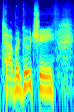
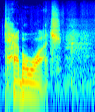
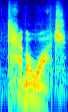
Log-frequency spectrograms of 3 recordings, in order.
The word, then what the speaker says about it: Tabeguache: at the San Isabel National Forest, the correct pronunciation is not Tabaguchi, it's Taba Watch, not Tabash. Some people say that, but he says it is Taba Watch. So, every time you hear me say Tabaguchi, just in your mind, in your mind, hear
